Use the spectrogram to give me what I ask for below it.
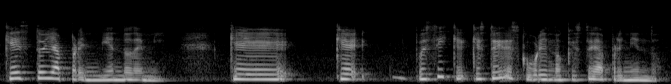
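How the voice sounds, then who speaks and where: A woman's voice: a little high, huge pitch swings, a little slow, creaky, darkish tone, dull audio, slight background noise. A woman with a Mexican Spanish accent hosting a podcast, talking in a reflective, encouraging way and asking rhetorical questions. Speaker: podcast host. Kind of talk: reflective casual monologue.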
